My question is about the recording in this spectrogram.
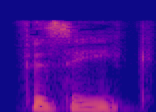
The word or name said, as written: physique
